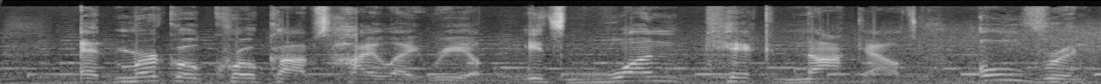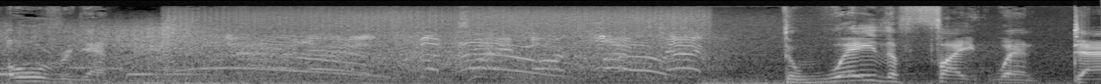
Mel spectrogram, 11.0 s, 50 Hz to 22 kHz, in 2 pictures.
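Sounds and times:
crowd cheering and shouting: 6.3 - 9.1.

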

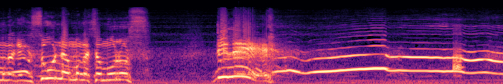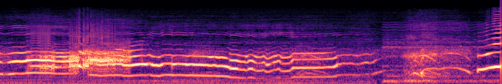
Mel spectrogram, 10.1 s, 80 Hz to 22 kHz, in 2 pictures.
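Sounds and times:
high wailing cry of grief: 0.0 - 0.7, 2.7 - 10.0.

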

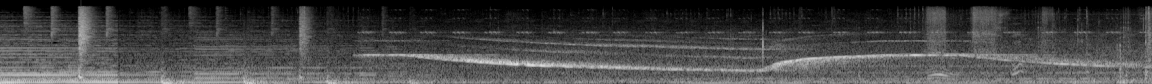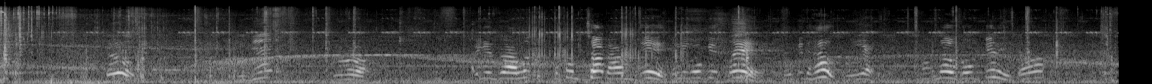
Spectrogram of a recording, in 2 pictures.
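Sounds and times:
emergency vehicle siren wailing: 2.5 - 22.7.

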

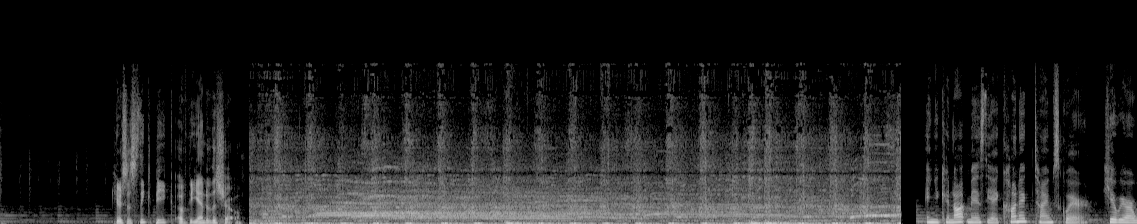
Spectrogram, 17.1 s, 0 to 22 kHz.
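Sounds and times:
audience cheering: 3.9 - 13.6.

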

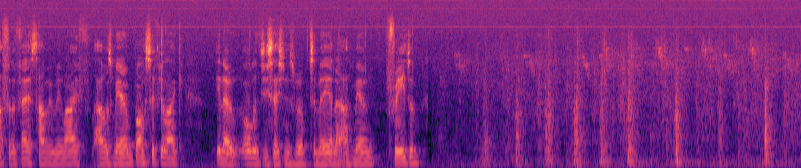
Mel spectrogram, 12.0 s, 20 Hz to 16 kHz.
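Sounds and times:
footsteps on carpet: 6.5 - 12.0.

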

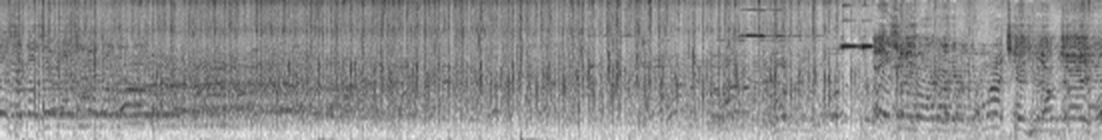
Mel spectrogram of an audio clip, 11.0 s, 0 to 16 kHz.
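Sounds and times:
crowd applauding: 0.0 - 10.1
voices: 0.0 - 11.0.

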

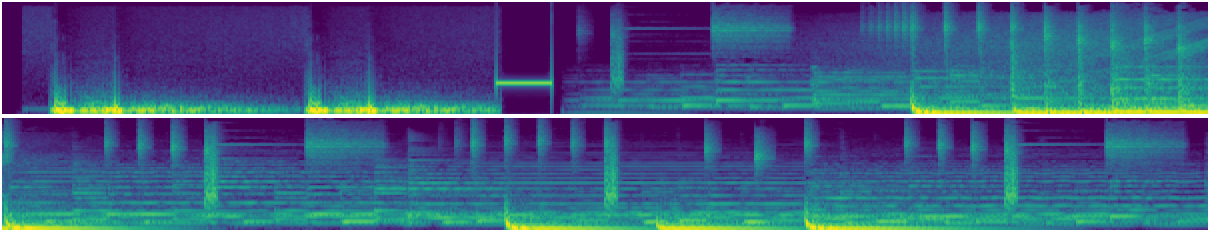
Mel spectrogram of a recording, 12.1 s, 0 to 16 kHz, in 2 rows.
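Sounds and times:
heartbeat thumps: 0.2 - 2.5.

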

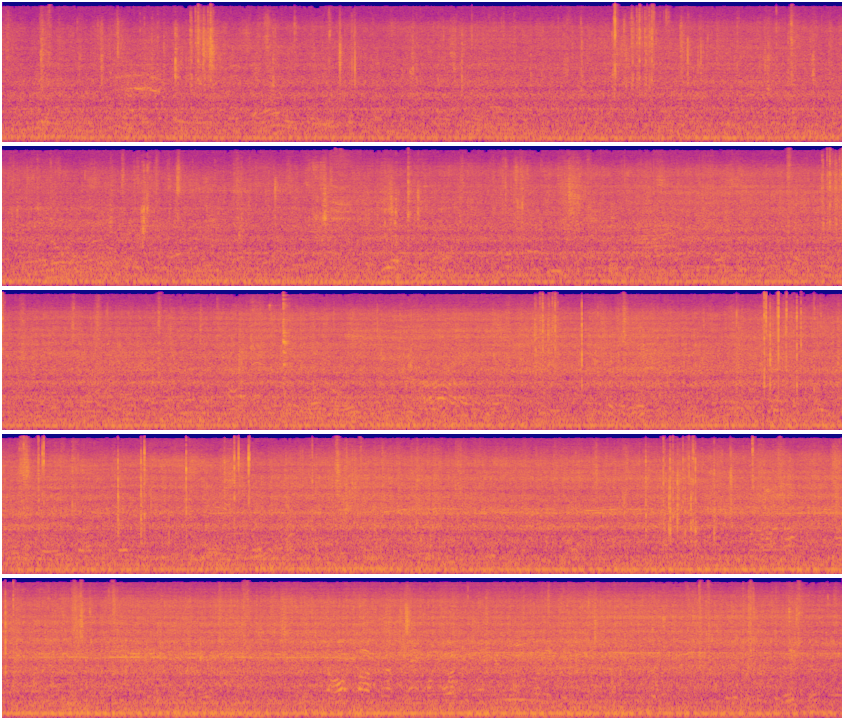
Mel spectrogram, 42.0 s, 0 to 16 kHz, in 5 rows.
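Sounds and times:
boat engine humming: 0.0 - 42.0
people talking: 0.0 - 42.0.

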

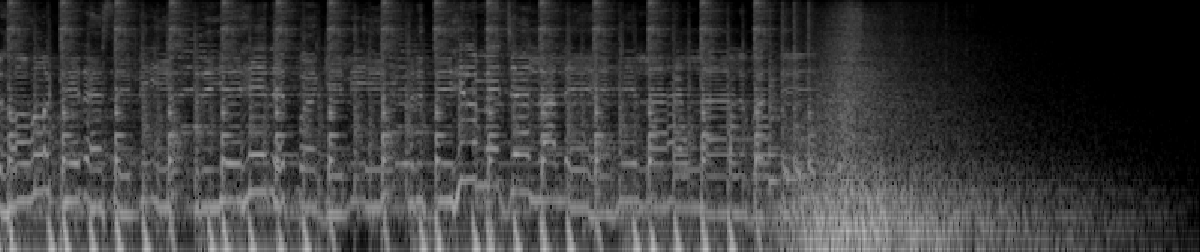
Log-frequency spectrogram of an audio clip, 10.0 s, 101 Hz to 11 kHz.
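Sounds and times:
deep rumbling boom tail: 6.6 - 9.9.

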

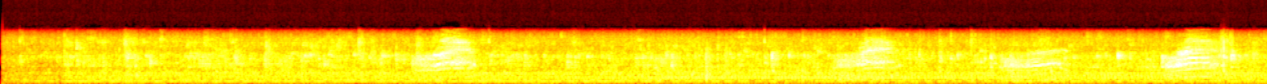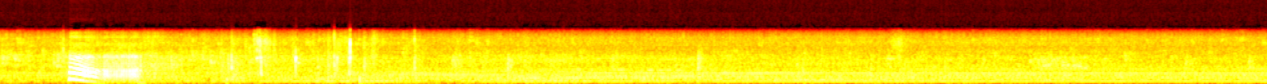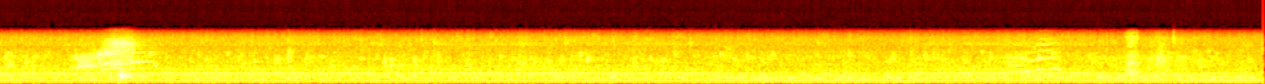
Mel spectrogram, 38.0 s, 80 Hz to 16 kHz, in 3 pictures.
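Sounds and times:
low background hum: 0.1 - 37.9
cat meowing: 4.2 - 4.8, 8.4 - 9.0, 11.7 - 12.3, 26.1 - 26.9, 35.4 - 36.0.

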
